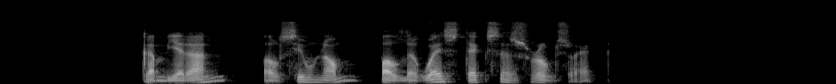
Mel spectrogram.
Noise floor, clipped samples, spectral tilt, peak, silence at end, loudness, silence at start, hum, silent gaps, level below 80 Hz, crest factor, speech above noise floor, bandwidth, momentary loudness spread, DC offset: under -90 dBFS; under 0.1%; -5.5 dB/octave; -6 dBFS; 2.45 s; -29 LUFS; 1.45 s; none; none; -68 dBFS; 26 dB; over 62 dB; 7.8 kHz; 14 LU; under 0.1%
